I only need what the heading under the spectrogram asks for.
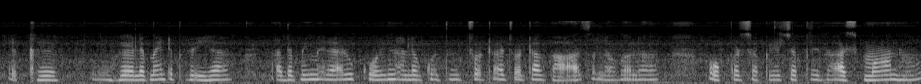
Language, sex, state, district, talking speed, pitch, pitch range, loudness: Hindi, female, Uttar Pradesh, Varanasi, 115 wpm, 215 Hz, 210-225 Hz, -25 LUFS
